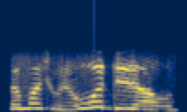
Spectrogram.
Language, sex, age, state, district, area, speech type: Kashmiri, female, 30-45, Jammu and Kashmir, Bandipora, rural, conversation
